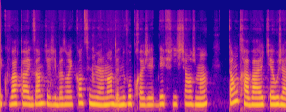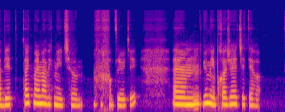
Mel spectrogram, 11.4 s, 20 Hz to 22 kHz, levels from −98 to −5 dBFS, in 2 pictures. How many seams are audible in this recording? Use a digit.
2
